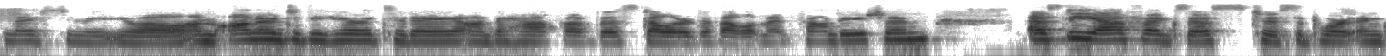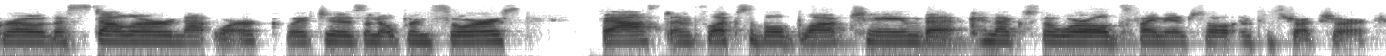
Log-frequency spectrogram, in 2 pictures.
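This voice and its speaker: Even-toned woman, formal and dry-sounding. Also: medium pitch, brisk, no room sound, rough recording. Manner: polite, formal. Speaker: panelist, foundation representative. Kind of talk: prepared formal introduction.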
